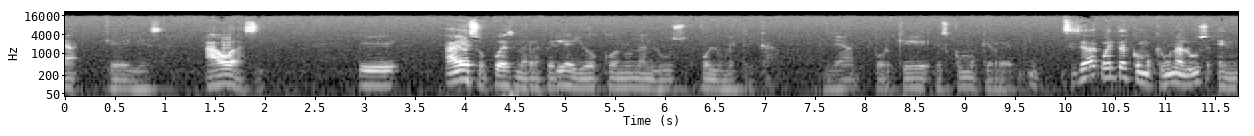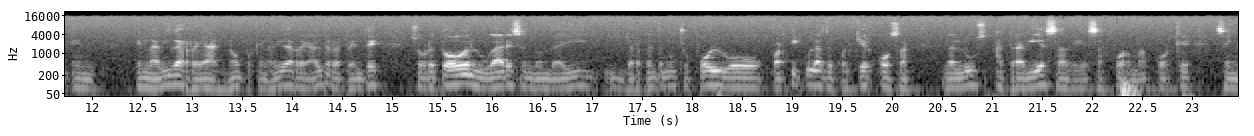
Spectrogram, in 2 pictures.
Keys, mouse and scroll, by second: 6.7 ctrl+Right, 8.8 ctrl+z, 11.0 z, 12.0 scroll down 2, 12.6-13.8 middle drag, 14.5 F12.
